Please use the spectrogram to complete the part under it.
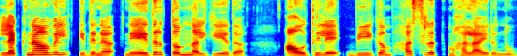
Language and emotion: Malayalam, neutral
